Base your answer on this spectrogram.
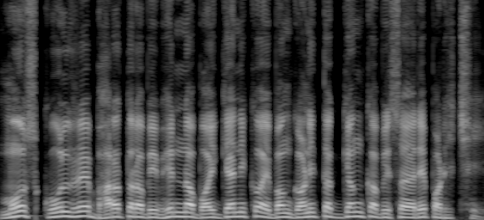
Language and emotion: Odia, neutral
